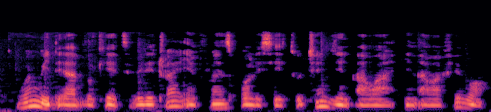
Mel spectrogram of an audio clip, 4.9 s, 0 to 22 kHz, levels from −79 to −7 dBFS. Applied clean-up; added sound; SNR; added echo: classical method Wiener filter.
